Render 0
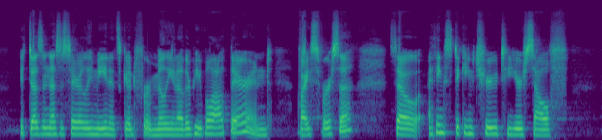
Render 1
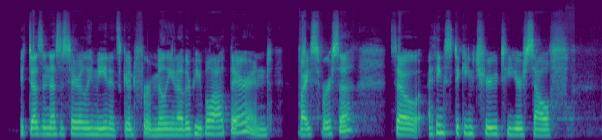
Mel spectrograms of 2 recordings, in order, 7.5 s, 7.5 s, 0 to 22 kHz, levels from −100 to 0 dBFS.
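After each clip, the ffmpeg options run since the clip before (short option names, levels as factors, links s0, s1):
-af "agate=range=0.0631:threshold=0.00141:ratio=16:detection=peak,highpass=160,areverse,acompressor=mode=upward:threshold=0.00794:ratio=2.5,areverse,volume=1.12"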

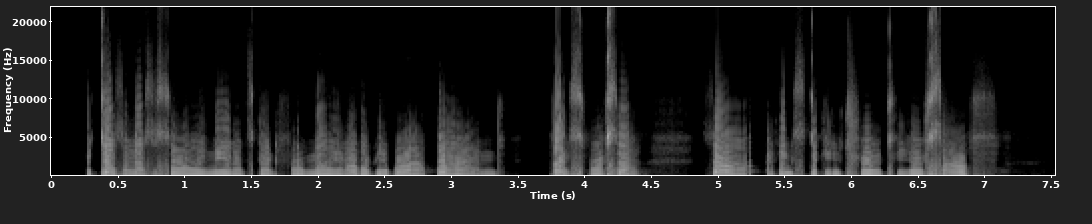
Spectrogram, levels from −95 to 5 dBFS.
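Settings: -af "highshelf=f=8400:g=-5,aeval=exprs='0.2*(cos(1*acos(clip(val(0)/0.2,-1,1)))-cos(1*PI/2))+0.0562*(cos(3*acos(clip(val(0)/0.2,-1,1)))-cos(3*PI/2))+0.0282*(cos(6*acos(clip(val(0)/0.2,-1,1)))-cos(6*PI/2))':c=same,volume=0.794"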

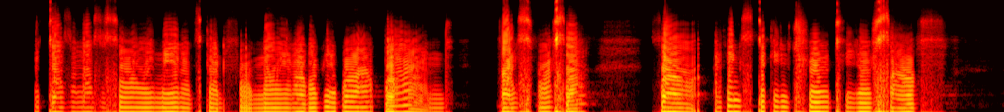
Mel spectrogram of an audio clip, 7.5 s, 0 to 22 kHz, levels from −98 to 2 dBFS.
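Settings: -af "dynaudnorm=f=560:g=3:m=2.82,volume=0.794"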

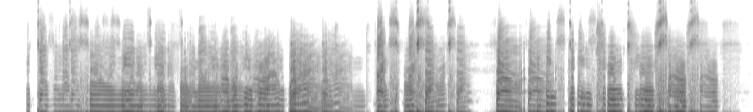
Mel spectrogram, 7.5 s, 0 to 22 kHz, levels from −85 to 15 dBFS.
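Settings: -af "aecho=1:1:316:0.473"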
